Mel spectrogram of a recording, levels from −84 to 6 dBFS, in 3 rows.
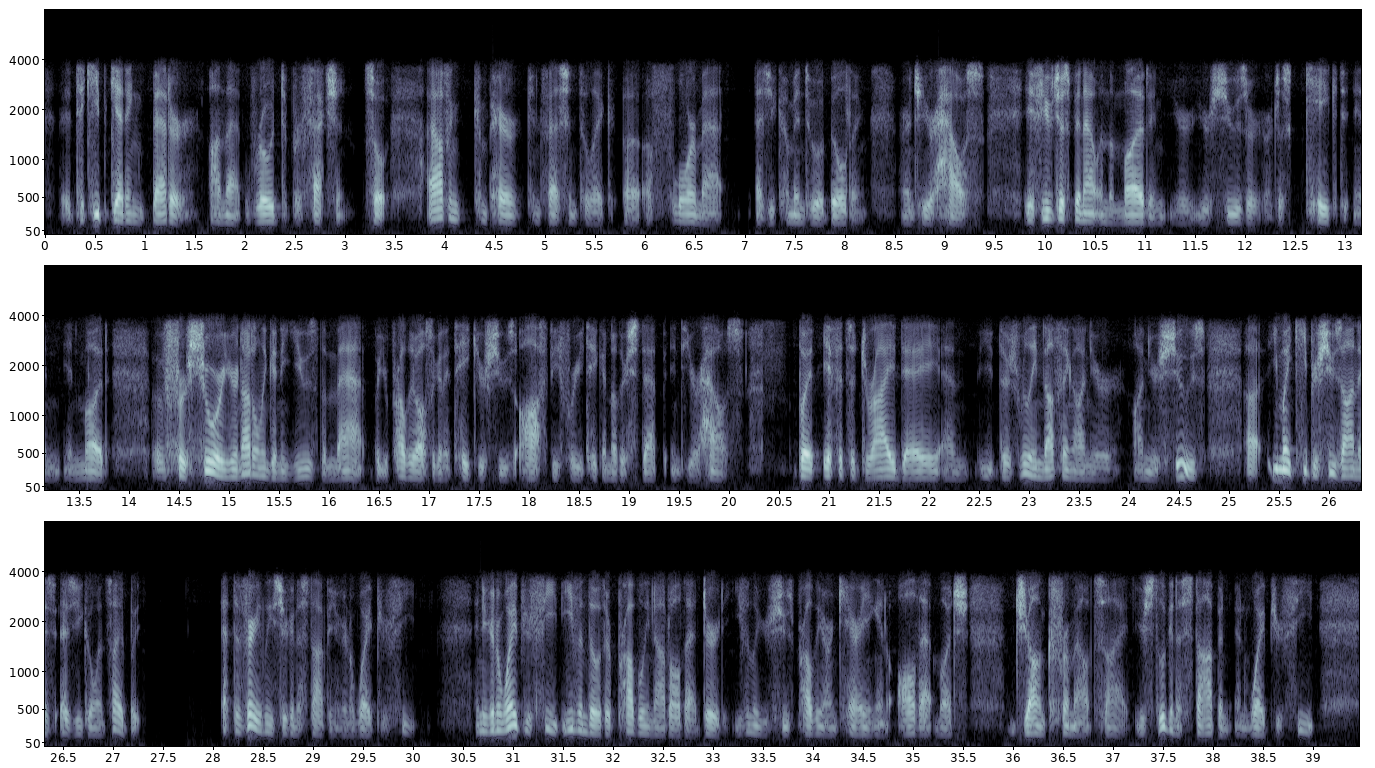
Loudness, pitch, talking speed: -23 LUFS, 95 Hz, 245 wpm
